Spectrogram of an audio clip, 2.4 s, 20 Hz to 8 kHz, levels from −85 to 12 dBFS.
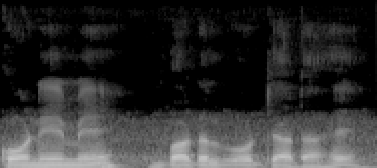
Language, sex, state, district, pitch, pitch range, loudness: Hindi, male, Arunachal Pradesh, Lower Dibang Valley, 110 Hz, 105-120 Hz, -17 LUFS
